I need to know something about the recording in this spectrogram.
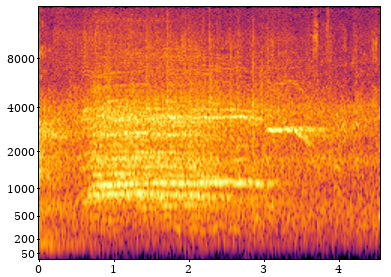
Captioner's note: audience cheering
